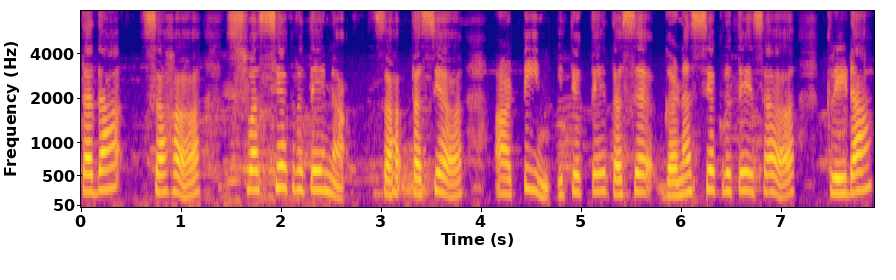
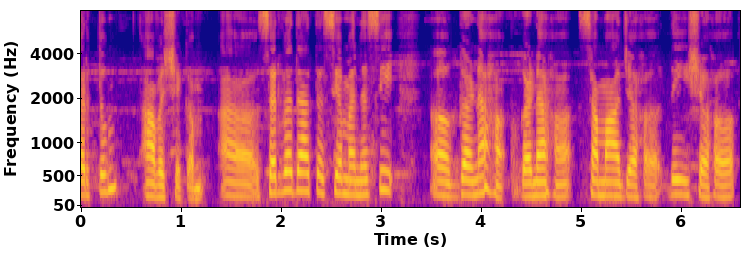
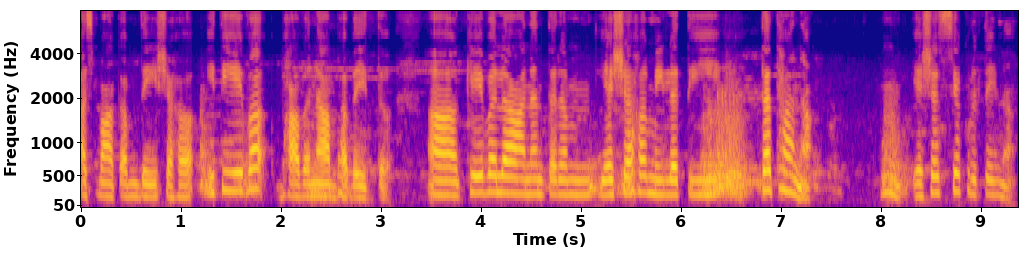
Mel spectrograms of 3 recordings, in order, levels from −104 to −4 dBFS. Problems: constant background noise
